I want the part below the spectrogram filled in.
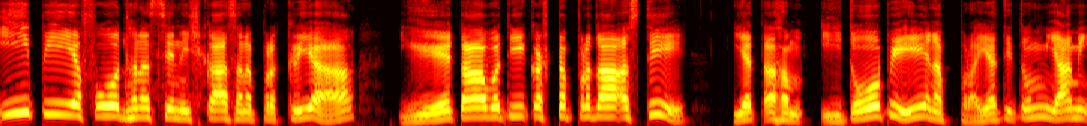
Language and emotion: Sanskrit, disgusted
